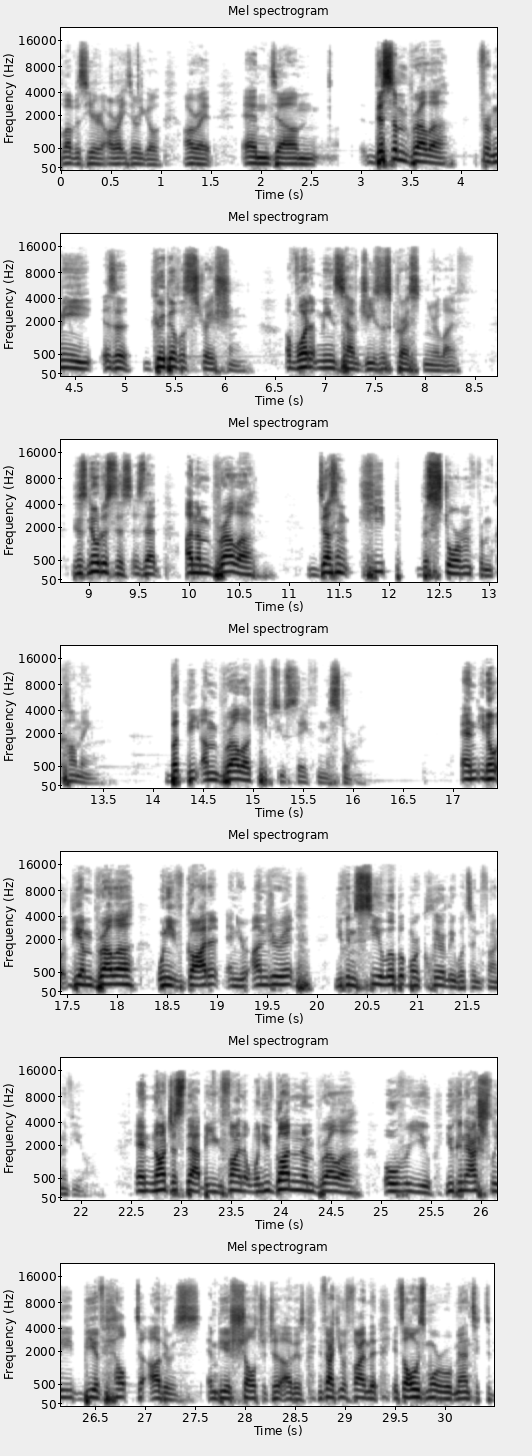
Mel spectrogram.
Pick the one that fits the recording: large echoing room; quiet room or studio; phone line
large echoing room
